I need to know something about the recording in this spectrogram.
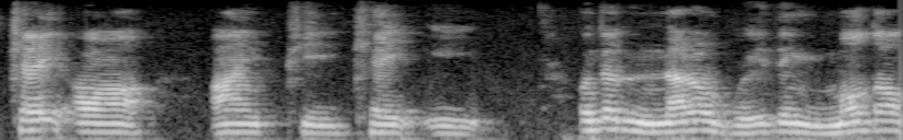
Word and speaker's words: Kripke: It's hard to spell, well, it's hard to pronounce, but it's Kripke.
